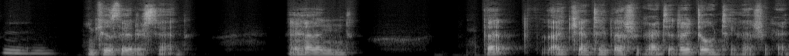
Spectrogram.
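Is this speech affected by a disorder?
Yes: ALS; father Bob Snow died of ALS, right hand and forearm affected, left hand partly weak, feeding tube, clinical trial drug; tongue affected but unchanged, predicted speech loss within a year not happened, voice changed, sounds older, voice challenges at work.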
